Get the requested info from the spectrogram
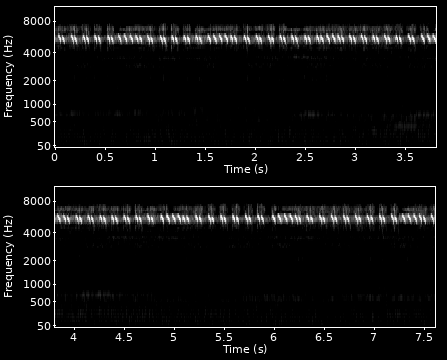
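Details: Cricket (jangkrik upo) producing a continuous stream of sharp, high-pitched chirp pulses in rapid, slightly uneven rhythm over a quiet, low background murmur.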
